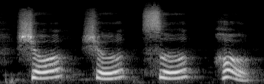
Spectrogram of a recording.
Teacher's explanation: इन व्यंजनों के उच्चारण में हवा मुंह से रगड़ खाकर बाहर निकलती है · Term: ऊष्म व्यंजन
